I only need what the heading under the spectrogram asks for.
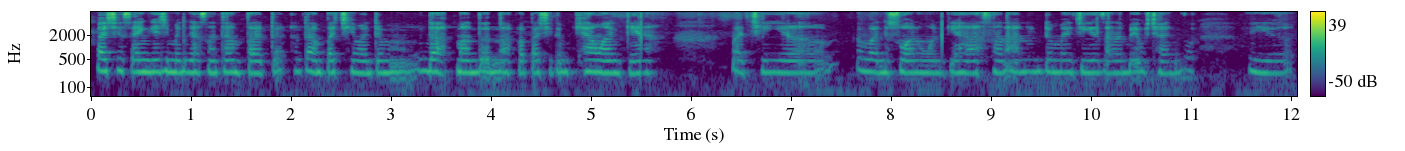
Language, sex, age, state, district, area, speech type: Kashmiri, female, 18-30, Jammu and Kashmir, Srinagar, rural, spontaneous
